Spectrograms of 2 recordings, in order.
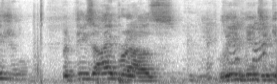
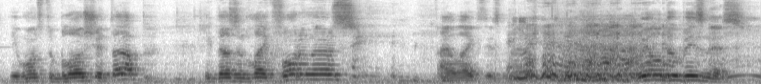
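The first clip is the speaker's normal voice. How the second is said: Putin; 2 semitones lower than usual. Acted. Comedian as Russian leader sitting back approving, Russian accent. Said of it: "I think Putin would have a good reaction".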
